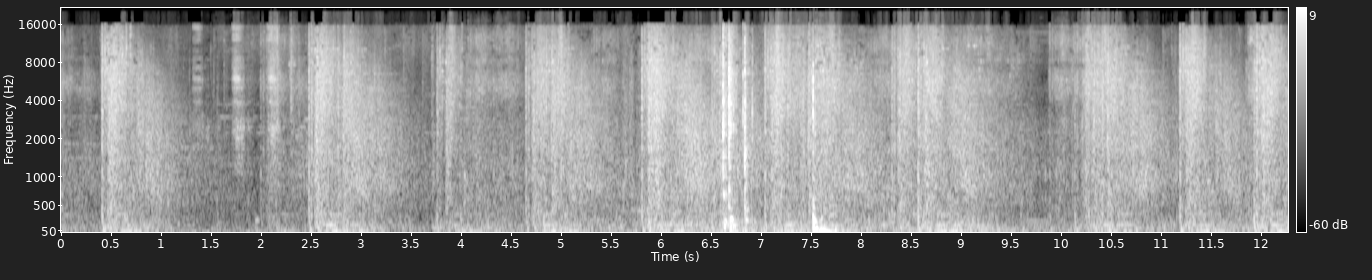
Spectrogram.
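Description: Shotgun fire in a competitive Fortnite-style creative match, several sharp blasts scattered through a busy game mix with thuds and movement, one loud burst standing out near the middle.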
